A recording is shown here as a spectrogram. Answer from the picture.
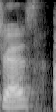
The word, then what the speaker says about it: rose: Again, this Rose. – Another person, that Tayshia, the way she says Rose, she does not pronounce the Z.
